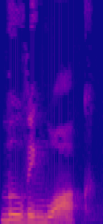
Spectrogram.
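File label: "moving walk", English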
